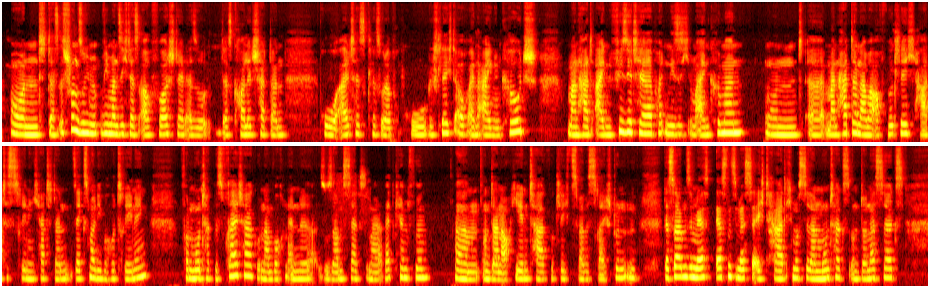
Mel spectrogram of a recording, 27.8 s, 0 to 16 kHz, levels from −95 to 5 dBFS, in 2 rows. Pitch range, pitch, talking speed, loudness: 205-240 Hz, 220 Hz, 190 wpm, -18 LUFS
